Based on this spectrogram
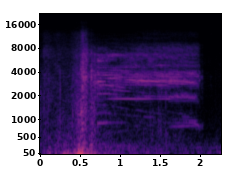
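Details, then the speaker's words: Ozark Trail baitcaster reel cast with power: thin high-pitched whistling screech holds over a second as spool spins out, then stops; gentle short casts make no sound. "okay that sounds like an elephant uh you know blowing its trunk that that is that is not how you want to reel to sound"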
